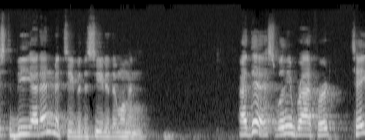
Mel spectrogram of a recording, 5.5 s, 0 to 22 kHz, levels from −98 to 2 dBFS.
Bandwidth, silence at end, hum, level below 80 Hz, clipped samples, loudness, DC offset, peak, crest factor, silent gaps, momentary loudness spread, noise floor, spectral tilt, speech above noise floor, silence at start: 13 kHz; 0 s; none; -58 dBFS; under 0.1%; -19 LUFS; under 0.1%; -6 dBFS; 14 dB; none; 7 LU; -58 dBFS; -5 dB/octave; 39 dB; 0 s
